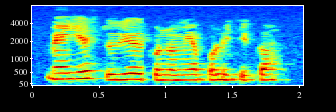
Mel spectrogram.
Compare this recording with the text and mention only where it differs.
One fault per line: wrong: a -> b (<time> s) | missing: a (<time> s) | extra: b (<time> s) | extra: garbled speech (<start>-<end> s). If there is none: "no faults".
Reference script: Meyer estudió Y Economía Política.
no faults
